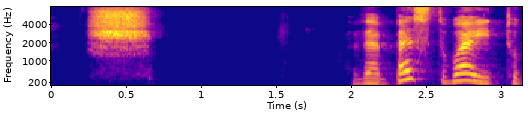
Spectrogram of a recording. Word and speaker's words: ś: Explanation how to pronounce the Polish sound sh. The best way to pronounce the shh sound in Polish is to say it as the English sh.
